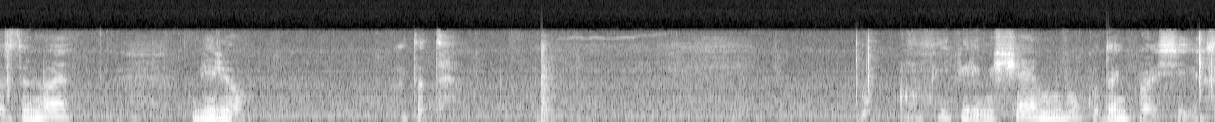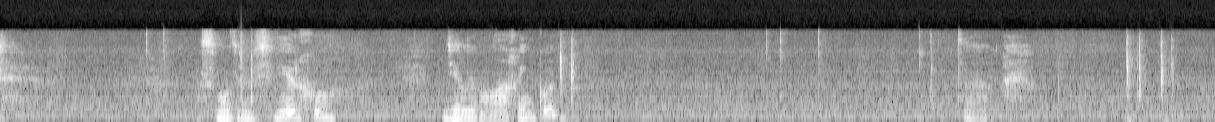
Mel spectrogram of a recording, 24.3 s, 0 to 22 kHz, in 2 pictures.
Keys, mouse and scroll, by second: 0.1 KP_Divide, 1.0-3.4 scroll down 6, 14.6 KP_7, 15.5-17.7 scroll down 1, 17.7 s, 20.3-23.3 middle drag.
